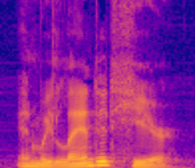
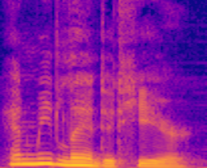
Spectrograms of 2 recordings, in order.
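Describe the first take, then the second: First: Said in the usual way. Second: Higher slow echo of Jack; slower Annie echo. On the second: Acted. Annie echoes Jack's words in slow wonder. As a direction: repeat it slowly in wonder.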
